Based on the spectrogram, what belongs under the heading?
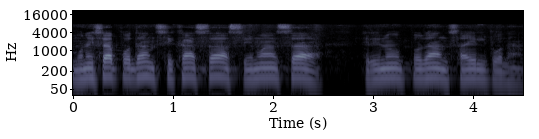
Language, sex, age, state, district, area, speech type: Odia, male, 45-60, Odisha, Kalahandi, rural, spontaneous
